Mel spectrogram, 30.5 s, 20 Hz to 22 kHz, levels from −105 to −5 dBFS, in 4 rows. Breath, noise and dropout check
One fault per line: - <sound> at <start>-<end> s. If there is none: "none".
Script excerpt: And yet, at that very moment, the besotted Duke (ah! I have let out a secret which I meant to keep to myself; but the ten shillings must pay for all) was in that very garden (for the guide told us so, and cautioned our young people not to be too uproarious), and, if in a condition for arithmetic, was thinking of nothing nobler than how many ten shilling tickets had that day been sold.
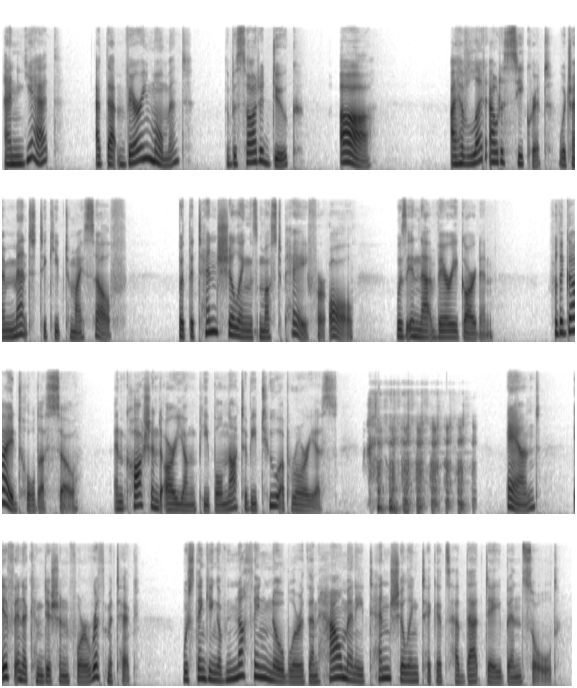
- laugh at 20.1-21.6 s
